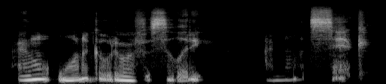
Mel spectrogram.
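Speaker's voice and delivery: hoarse, low, raspy muttering under the breath. Reading a story, a daughter answers her mother: low raspy mutter. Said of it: "I muttered in a low, raspy voice".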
